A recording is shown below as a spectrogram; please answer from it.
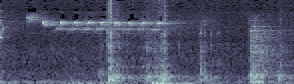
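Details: Caged European goldfinch of unknown sex that never sings, only calls, and spends the day jumping around its cage; one long thin steady whistled note lasting about two seconds, with loud knocks and clatter from the cage.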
